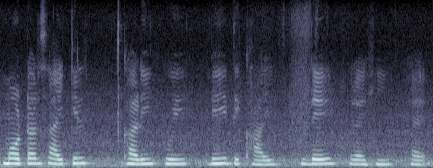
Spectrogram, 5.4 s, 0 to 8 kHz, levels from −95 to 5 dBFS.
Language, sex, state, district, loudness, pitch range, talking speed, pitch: Hindi, female, Madhya Pradesh, Dhar, -15 LUFS, 205-235 Hz, 100 wpm, 220 Hz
